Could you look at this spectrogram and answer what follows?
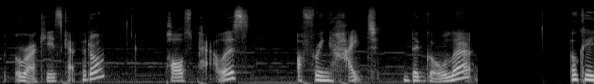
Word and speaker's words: Hayt: They plan to infiltrate Arrakina, Araki's capital, Paul's palace, offering Hayt the Gola. Okay, so it's actually pronounced hate, I think.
